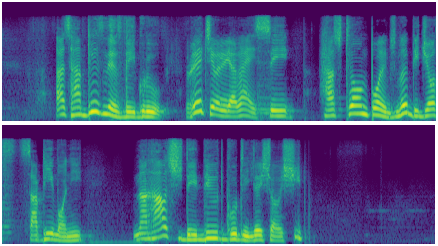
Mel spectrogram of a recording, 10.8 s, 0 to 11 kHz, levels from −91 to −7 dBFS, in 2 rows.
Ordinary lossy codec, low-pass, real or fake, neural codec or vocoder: none; 7.2 kHz; fake; codec, 16 kHz, 0.5 kbps, X-Codec, HuBERT features, trained on general audio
